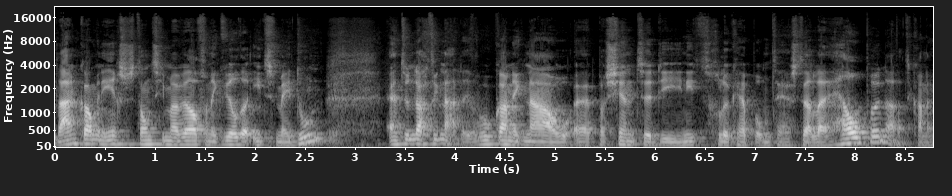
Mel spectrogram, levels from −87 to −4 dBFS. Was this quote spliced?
no; 0 cuts

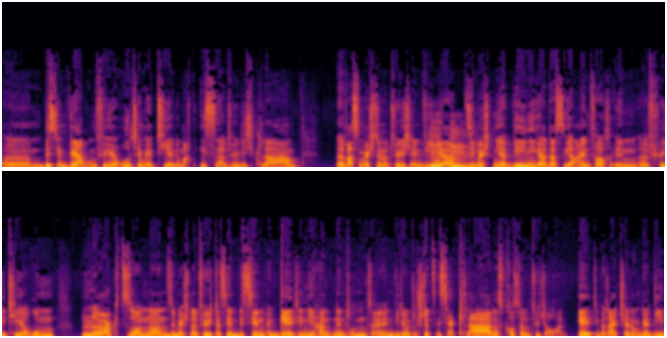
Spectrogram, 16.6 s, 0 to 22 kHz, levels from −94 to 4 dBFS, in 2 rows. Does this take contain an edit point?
no; 0 cuts

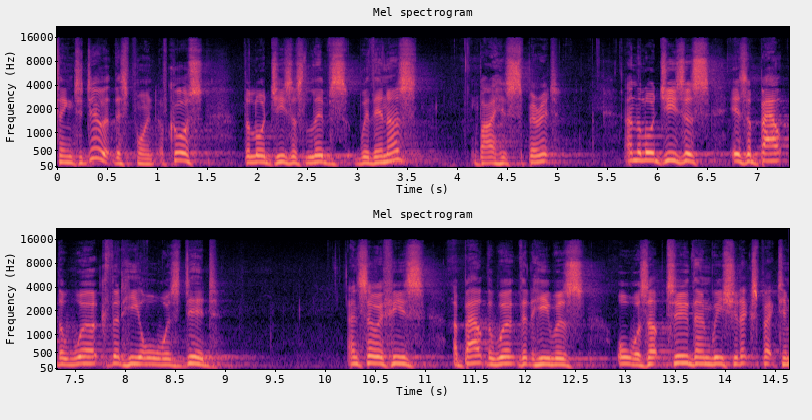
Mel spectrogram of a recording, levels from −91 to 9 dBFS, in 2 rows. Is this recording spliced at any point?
no; 0 cuts

